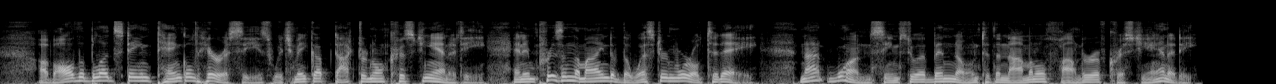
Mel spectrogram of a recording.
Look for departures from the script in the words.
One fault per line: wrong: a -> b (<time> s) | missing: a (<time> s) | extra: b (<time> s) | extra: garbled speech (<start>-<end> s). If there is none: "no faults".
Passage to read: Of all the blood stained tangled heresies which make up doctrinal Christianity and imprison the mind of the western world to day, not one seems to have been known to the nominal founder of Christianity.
no faults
